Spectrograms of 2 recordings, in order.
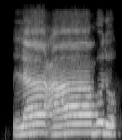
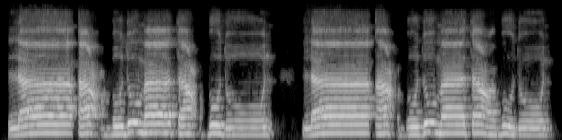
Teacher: फिर ला अअबुदु, इसमें भी मद है, मद मुनफसिल है। और अअबुदु में थोड़ा पहले हमजा है फिर आइन है। बाद हजरात को पढ़ते हुए सुना जाता है ला अअबुदु, ला आबुदु, थोड़ा सा मद भी लग जाता है, तो उसका हमें ख्याल करना है।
